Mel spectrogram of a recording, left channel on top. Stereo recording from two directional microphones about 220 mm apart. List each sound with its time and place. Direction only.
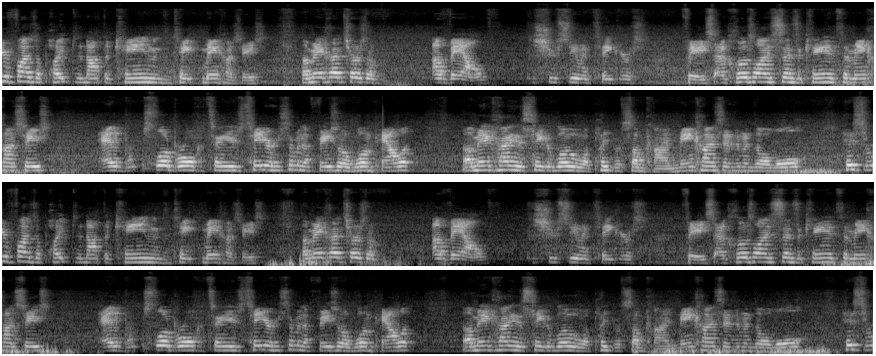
0.1 s speech: 25° right (ahead or behind)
